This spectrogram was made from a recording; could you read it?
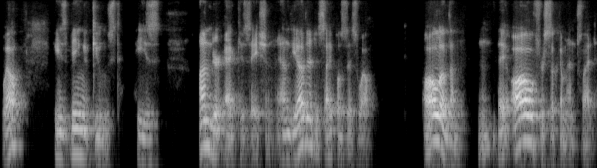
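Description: Male preacher, unhurried and thoughtful, low voice with heavy vocal fry. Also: huge pitch swings, mellow, rough recording. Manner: thoughtful, prompts listeners with "hmm?" and "huh?". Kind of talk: reflective sermon lecture.

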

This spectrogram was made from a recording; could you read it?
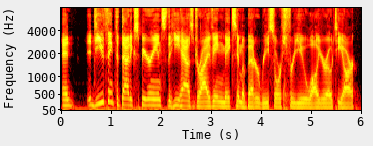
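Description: A man's voice: medium pitch, moderate pace, a bit bright, clear, resonant tone, dry recording. A man hosting a podcast interview in a conversational, chatty and encouraging manner. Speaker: podcast host.

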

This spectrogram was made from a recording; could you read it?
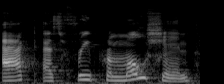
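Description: A woman's voice: on the low side, lively intonation, takes it slowly, bright, forceful tone. Congested woman hosting a podcast. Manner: chatty, laid-back, lots of fillers. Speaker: podcast host. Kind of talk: casual podcast chat.

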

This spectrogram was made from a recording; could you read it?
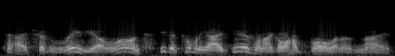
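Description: Scoffing husband, wildly swooping husky voice. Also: male voice, fairly high pitch, big pitch swings, a little fast, heavily acted. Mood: scornful, dismissive. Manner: brusque, slangy, dismissive. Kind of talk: old-time radio drama acting. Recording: muffled phone-like vintage radio recording.

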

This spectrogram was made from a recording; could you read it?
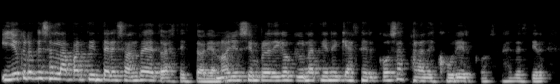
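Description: Andalusian woman in her 30s, psychologist guest, mellow voice, echoey muffled room sound. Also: fairly low pitch, lively intonation, fast talker. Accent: Andalusian Spanish. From Spain. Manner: reflective, frequent tag questions. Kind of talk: casual interview talk.

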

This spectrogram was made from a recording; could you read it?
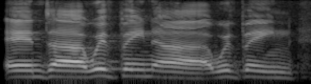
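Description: A man's voice: high-pitched, fairly even intonation, slow, darkish tone, smooth. A man preaching a conversational sermon in a church, asking the congregation rhetorical questions and restarting his sentences. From New Zealand. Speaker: pastor. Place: church hall. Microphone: handheld or stage mic.

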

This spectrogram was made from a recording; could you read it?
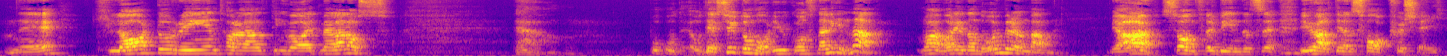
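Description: An actor playing a self-important, flustered lawyer-politician husband in his forties in a period audio drama, halting and repeating himself. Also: fairly high pitch, a bit bright, distant mic, natural voice. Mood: nervous, defensive. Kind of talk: period stage-play audio drama acting. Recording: roomy echo, off the mic.

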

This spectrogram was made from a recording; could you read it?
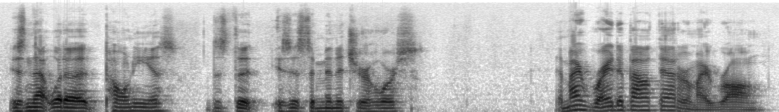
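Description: A man hosting a solo podcast, a little hoarse, talking in a rambling, profane, self-deprecating way. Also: medium pitch, huge pitch swings, a little slow, long pauses. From Boston area. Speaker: podcast host and stand-up comic. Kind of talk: casual solo podcast monologue.

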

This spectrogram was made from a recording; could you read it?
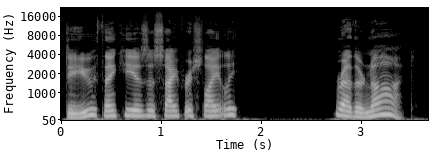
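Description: A man's voice: sits high, normal speed, clear, resonant tone, no echo, clean studio sound, pitched above the performer's own voice, natural voice. A man voicing eager, polite young boys, earnest and loyal, in a children's storybook reading.

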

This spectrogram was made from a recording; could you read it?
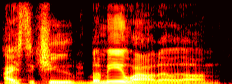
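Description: A man's voice: a little high, fairly even intonation, normal speed, vocal fry, clean tone. A man co-hosting a podcast, talking in laid-back casual banter and swearing freely. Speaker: podcast co-host.

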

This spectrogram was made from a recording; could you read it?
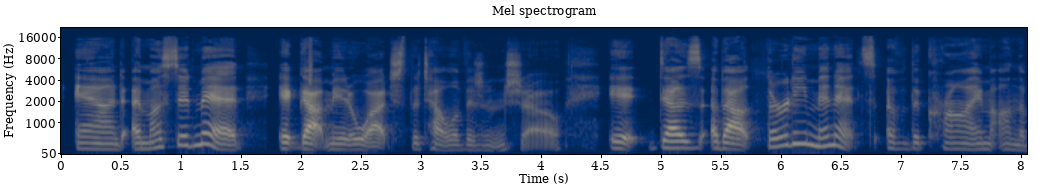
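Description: A woman's voice: fairly low pitch, a little mellow. A woman hosting a solo podcast, talking conversationally and recommending things to listeners. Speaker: podcast host.

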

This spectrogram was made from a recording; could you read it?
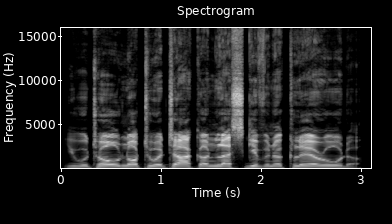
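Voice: a little fast, clear, resonant tone, no echo, studio quality, lightly acted. Narrator doing a stern, derisive male mage officer. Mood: calm, stern. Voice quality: deep. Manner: calm authority turning to snapping contempt.

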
